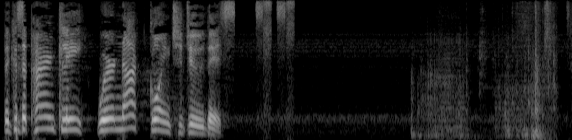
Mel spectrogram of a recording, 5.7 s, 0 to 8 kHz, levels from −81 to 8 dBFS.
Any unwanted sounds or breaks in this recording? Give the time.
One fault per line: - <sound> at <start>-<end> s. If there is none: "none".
- laugh at 2.6-2.9 s
- squeak at 4.1-5.6 s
